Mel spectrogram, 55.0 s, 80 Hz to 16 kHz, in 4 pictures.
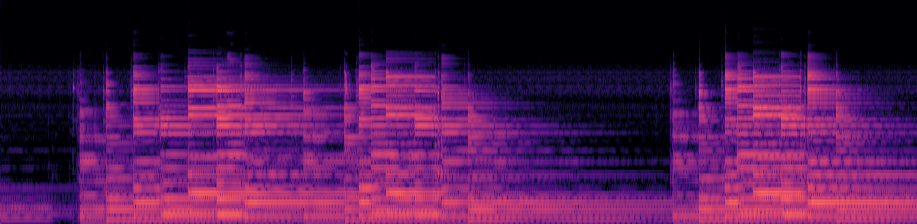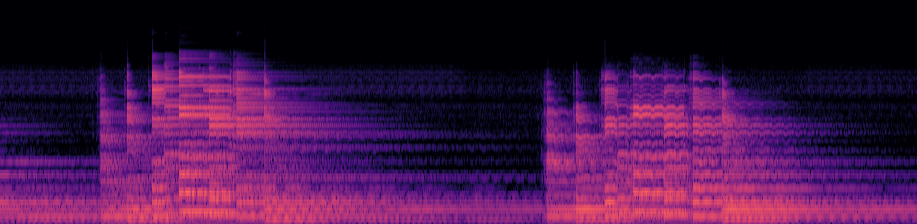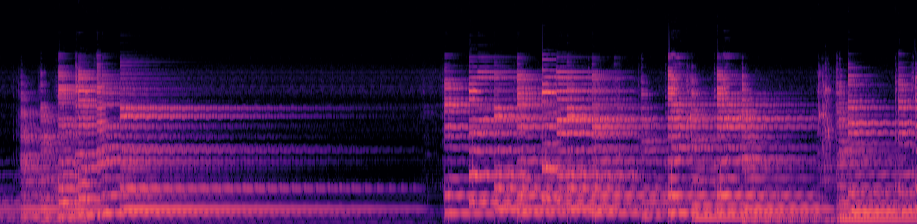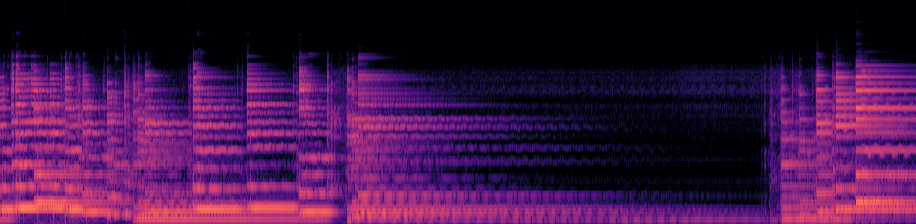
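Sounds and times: electric guitar with modulation: 0:00.0 - 0:55.0.

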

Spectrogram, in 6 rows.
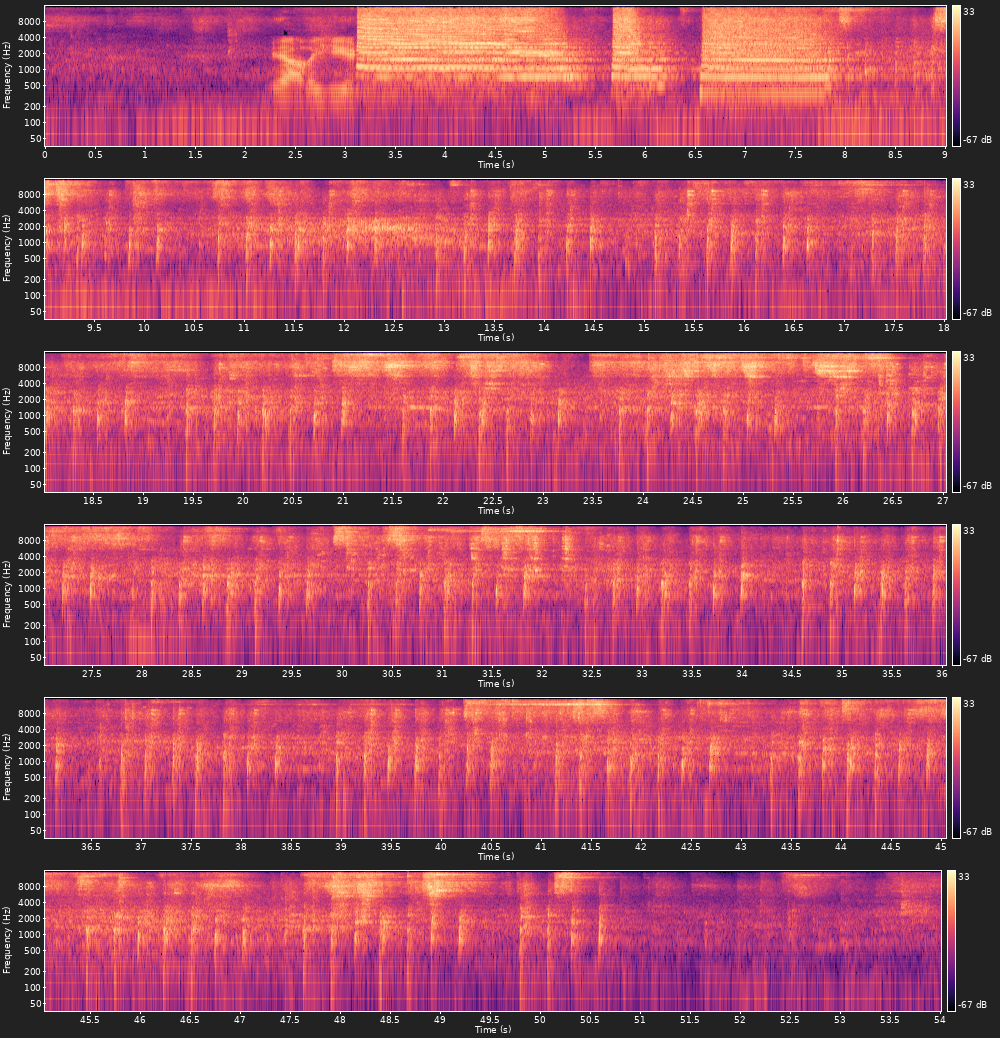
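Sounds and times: train wheels clattering: 0:06.6 - 0:54.0.

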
